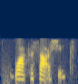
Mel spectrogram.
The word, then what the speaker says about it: Wakizashi: But and everybody has a hard time saying it, but it's exactly the way it's spelled, Wakizashi.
